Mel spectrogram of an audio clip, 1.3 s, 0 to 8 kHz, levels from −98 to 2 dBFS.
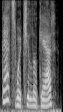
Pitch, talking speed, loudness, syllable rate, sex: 200 Hz, 240 wpm, -19 LUFS, 4.7 syllables/s, female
